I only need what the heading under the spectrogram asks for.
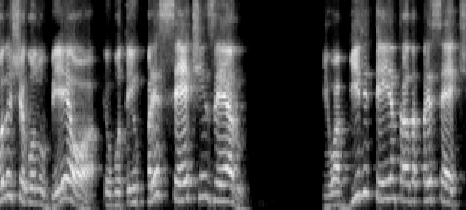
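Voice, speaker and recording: Intonation is lively while the delivery stays fairly slow. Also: man. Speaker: professor. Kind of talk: lecture.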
